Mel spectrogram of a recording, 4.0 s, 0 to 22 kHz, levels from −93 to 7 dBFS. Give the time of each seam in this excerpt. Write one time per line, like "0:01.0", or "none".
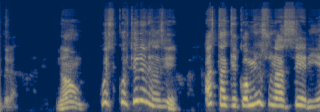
0:02.3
